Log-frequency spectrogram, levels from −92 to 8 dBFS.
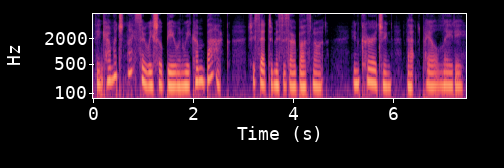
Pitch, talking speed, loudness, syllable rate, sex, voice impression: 170 Hz, 160 wpm, -20 LUFS, 4.4 syllables/s, female, very feminine, very adult-like, middle-aged, very thin, relaxed, slightly weak, slightly dark, very soft, very clear, fluent, very cute, very intellectual, refreshing, very sincere, very calm, very friendly, very reassuring, very unique, very elegant, very sweet, slightly lively, very kind, very modest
